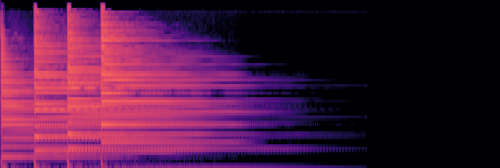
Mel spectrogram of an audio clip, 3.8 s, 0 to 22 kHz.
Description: Ab+7 chord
